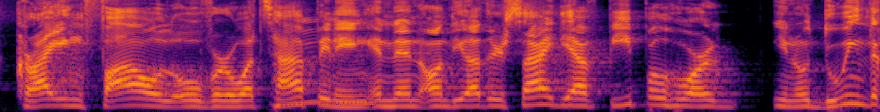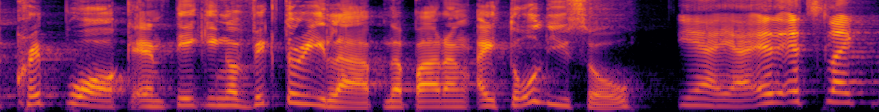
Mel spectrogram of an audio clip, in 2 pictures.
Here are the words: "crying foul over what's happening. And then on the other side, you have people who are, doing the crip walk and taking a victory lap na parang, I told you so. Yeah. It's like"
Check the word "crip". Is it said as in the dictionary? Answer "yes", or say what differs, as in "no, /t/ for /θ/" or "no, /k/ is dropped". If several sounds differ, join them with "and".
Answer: yes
